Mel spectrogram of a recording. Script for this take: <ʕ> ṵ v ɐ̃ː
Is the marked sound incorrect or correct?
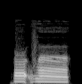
correct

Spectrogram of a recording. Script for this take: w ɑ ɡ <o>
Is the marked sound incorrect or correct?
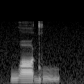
incorrect: u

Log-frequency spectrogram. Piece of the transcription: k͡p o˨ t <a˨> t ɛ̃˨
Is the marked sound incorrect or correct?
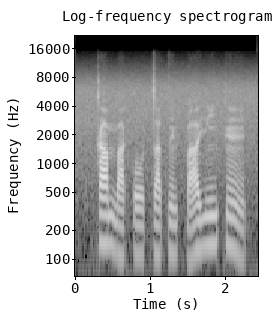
correct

